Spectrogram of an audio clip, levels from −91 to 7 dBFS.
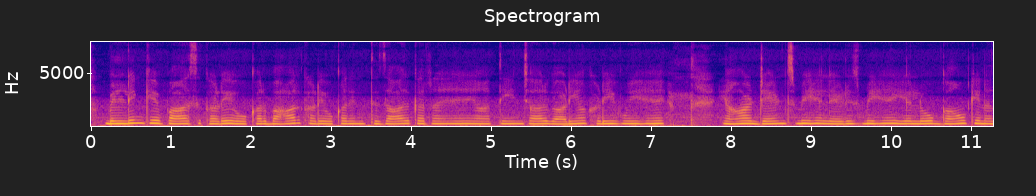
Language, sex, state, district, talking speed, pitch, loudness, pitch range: Hindi, female, Bihar, Begusarai, 170 wpm, 250 Hz, -14 LUFS, 245-260 Hz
